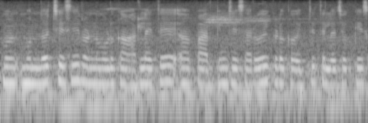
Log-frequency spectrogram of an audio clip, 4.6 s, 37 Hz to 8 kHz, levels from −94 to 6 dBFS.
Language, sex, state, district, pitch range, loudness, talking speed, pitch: Telugu, female, Andhra Pradesh, Anantapur, 200-210 Hz, -14 LUFS, 195 wpm, 205 Hz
